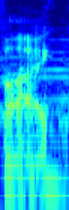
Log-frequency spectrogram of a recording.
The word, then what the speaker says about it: Vay: It's called Vi, and it's spelled Vay, but it's pronounced Vi. This is probably the least liked of their Sega CD games. Not many fans of Vi out there.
